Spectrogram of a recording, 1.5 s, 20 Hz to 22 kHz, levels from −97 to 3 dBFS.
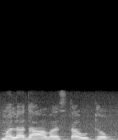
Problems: constant background noise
